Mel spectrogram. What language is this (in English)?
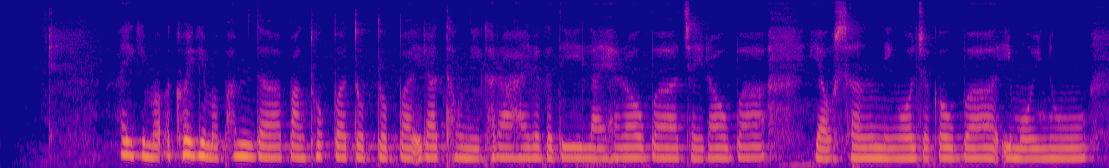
Manipuri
